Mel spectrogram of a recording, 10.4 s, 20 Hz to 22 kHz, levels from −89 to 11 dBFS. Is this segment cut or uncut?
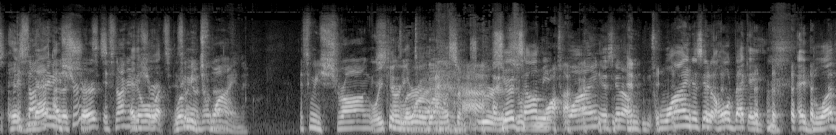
uncut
